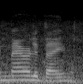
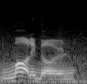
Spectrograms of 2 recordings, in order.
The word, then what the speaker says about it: Marylebone: So on the Chilton line, you get Marilabone and on the Baloo line, you get Marley Bone.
